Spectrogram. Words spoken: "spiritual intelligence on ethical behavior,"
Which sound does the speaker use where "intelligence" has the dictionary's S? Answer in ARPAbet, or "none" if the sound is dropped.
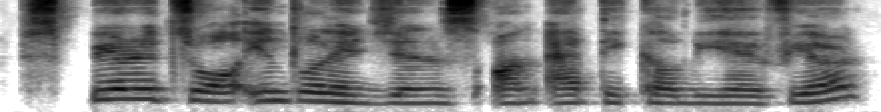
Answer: S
